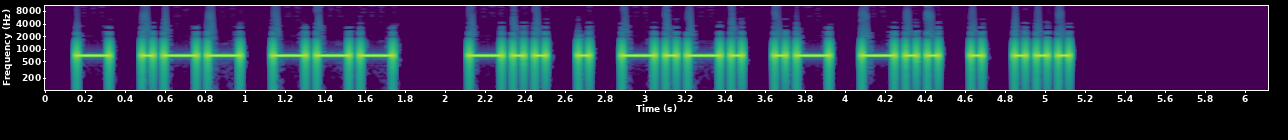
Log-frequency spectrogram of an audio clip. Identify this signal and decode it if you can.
Morse code, heard as a keyed tone, about 22 wpm, 700 Hz. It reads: TWO DECADES
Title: Sets of 5 Words Encore2 22wpm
